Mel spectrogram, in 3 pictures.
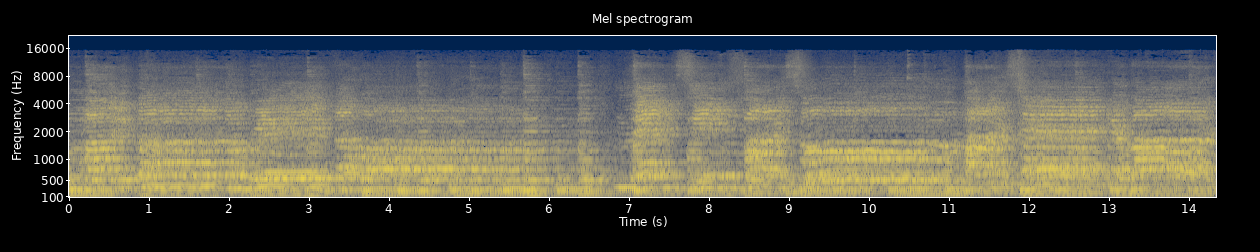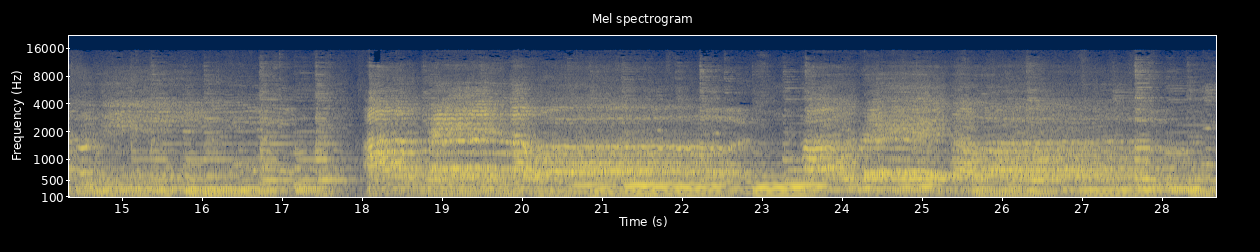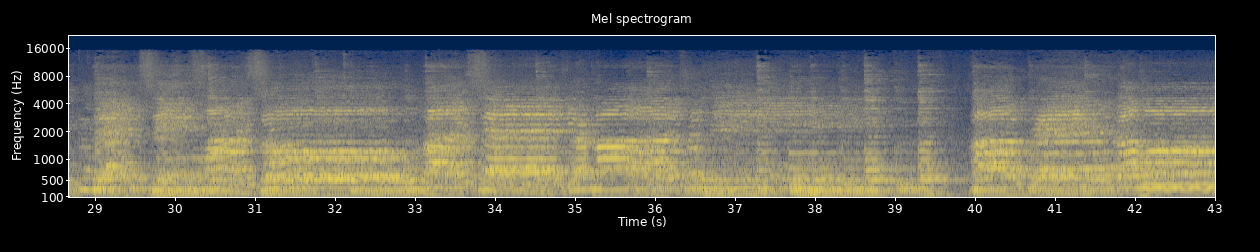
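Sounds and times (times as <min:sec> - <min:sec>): voices singing a hymn: 0:00.0 - 0:43.0.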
